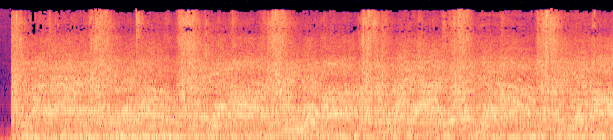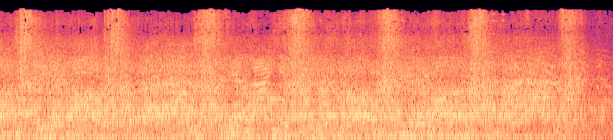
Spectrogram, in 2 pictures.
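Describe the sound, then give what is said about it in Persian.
A large crowd chants the slogan "Death to the dictator" in unison on Valiasr Street in Tehran, Iran, voices loud and steady with a rhythmic beat of repeated shouts pulsing throughout, over a constant roar of many people. “در خیابان ولیعصر تهران هم شعار مرگ بر دیکتاتور سر داده شد.”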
